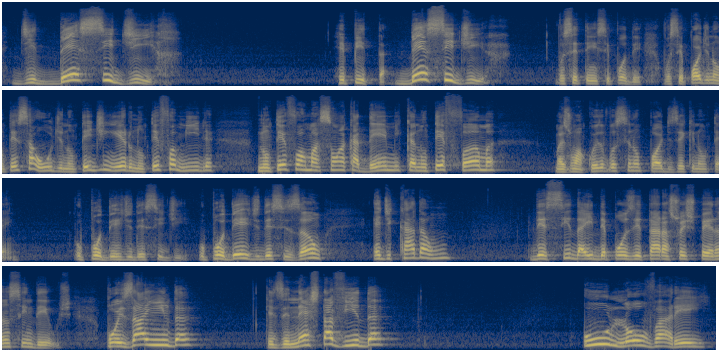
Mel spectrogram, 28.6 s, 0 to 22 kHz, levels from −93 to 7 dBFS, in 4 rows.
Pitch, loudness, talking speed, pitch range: 170 Hz, -21 LUFS, 135 wpm, 150-210 Hz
